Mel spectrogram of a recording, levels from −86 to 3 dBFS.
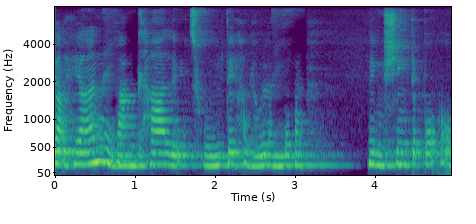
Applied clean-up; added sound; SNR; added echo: neural mask model Resemble Enhance denoiser.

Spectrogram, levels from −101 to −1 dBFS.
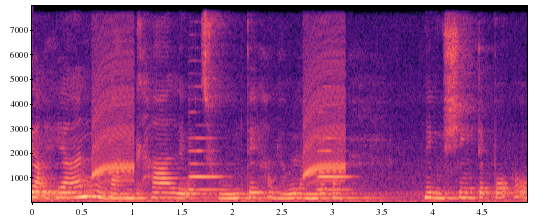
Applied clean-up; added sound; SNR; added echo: none; Alarm + Wind instrument, woodwind instrument; 6 dB; none.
